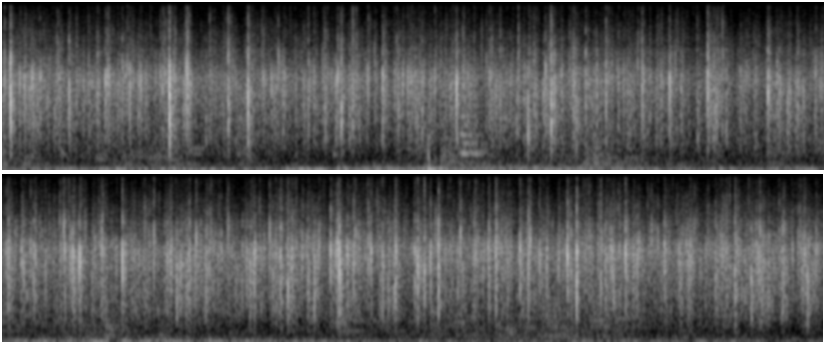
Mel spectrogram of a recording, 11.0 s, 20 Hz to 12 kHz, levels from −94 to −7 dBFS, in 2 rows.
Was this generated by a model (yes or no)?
no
